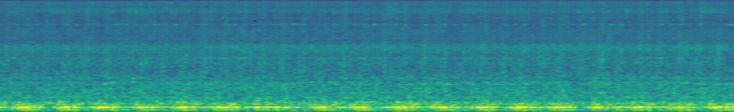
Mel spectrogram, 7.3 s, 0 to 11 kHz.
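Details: 1983 Suzuki Jimny SJ410 with rebuilt stock F10A engine, Aisan carburetor, straight-pipe exhaust, after cold valve lash set to 0.10 mm intake and 0.15 mm exhaust: even, steady idle with a soft pulse of about 2.5 beats a second and no ticking; running smoothly.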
